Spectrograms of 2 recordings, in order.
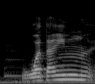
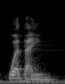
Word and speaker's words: Watain: Watain, eh, W-A-T-I. – Watain. Sí, Watain, sí. No como Wata con G.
